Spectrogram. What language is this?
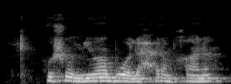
Central Kurdish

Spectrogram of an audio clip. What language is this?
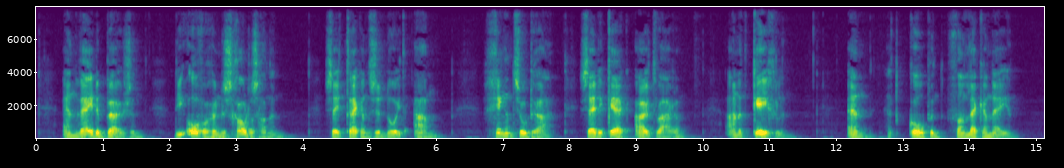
Dutch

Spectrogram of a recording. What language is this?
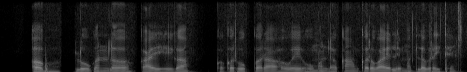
Chhattisgarhi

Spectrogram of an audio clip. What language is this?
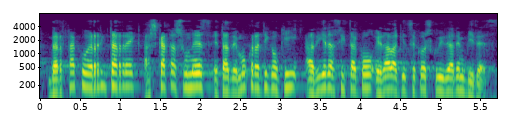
Basque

